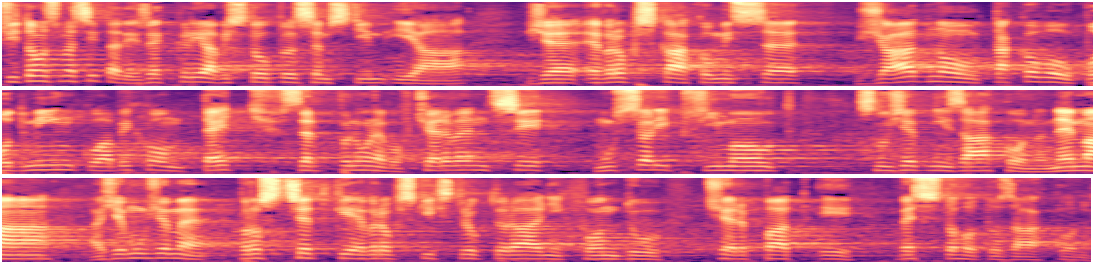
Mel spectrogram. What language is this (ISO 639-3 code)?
ces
